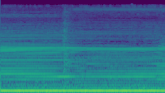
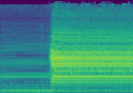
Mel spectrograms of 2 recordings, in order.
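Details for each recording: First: Soling Barber Pro Chrome hair clipper, lubricated, fitted with a ceramic blade that runs louder than the original steel blade: steady even electric buzz with a low hum, no rattle or catching; normal running. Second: Soling Barber Pro Chrome hair clipper: motor hum jumps to a loud, harsh buzz as the tension screw is tightened, drive parts striking from overtightening; backing the screw off until the buzz stops is the usual adjustment.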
